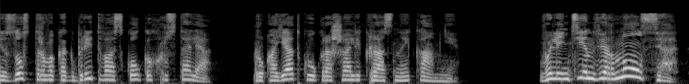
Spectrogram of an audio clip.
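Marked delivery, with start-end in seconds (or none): 5.4-6.8 raised, drawn-out desperate cry; cried out. A narrator's reading. Captive trying to free his hands, crying out. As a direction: call it out slowly and higher. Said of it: "выкрикнул пленник".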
